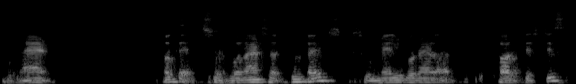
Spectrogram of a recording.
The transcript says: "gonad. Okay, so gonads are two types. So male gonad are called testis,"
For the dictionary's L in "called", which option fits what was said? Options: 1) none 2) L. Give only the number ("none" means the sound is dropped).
1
